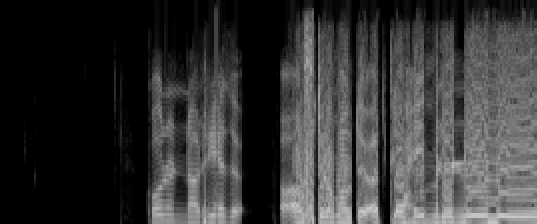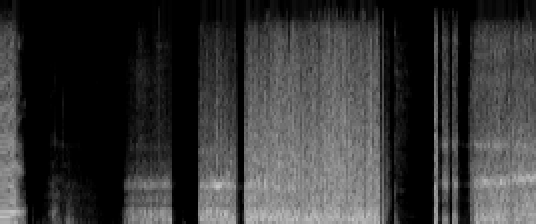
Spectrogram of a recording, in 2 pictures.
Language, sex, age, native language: Icelandic, male, 11, Icelandic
